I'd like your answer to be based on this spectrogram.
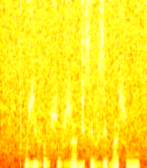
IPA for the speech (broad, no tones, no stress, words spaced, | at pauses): pʼuɮivɾov ɬuvɮœɡi sevzebaə̯ ɬu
